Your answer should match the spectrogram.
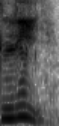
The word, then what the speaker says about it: Lý: This one, you pronounce this as Li. And this is Le.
